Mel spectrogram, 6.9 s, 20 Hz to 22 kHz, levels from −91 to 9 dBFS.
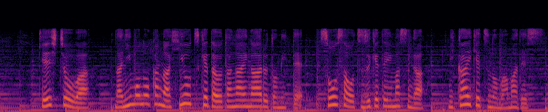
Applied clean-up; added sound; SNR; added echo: none; none; none; none.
